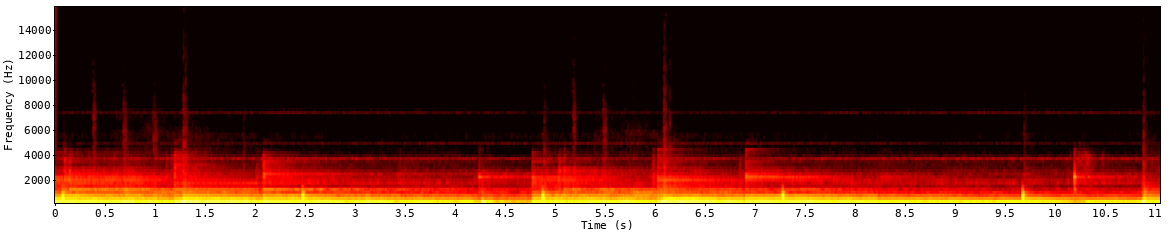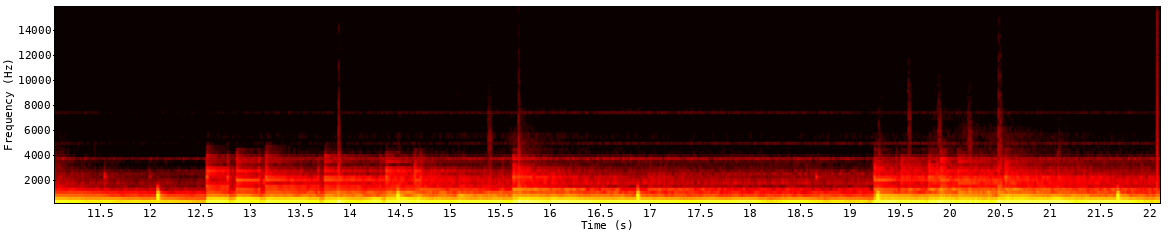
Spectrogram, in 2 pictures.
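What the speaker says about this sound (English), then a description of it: "let's stick on a nice reverb" Sustained electric guitar chords and single notes ring out, swimming in a large, washy reverb that lets each strum bloom and linger.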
